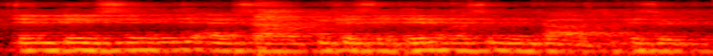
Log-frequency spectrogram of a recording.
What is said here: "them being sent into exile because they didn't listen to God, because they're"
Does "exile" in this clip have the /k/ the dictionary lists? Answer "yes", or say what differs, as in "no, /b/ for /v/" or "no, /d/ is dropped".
no, /k/ is dropped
